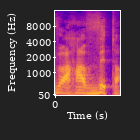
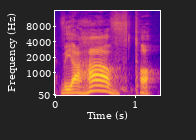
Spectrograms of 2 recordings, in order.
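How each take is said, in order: First: An extra vowel is pronounced before the last syllable. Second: No vowel is pronounced before the last syllable. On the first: The speaker calls it wrong. "It's a moving shva" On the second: The speaker calls it right. "The shva is a silent shva"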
